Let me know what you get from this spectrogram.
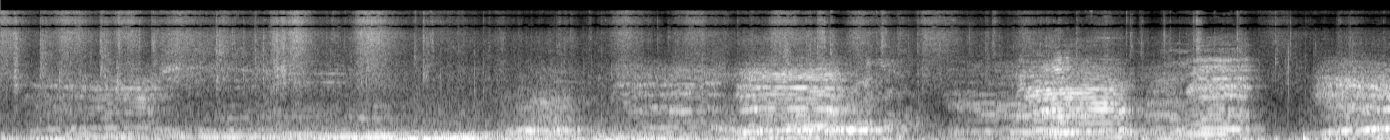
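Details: Cattle being unloaded, lowing in several long harmonic moos, some rising and falling, spaced across the recording, over a steady low rumble and clatter.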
